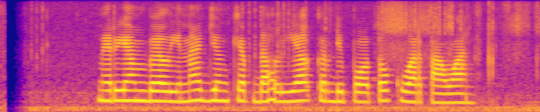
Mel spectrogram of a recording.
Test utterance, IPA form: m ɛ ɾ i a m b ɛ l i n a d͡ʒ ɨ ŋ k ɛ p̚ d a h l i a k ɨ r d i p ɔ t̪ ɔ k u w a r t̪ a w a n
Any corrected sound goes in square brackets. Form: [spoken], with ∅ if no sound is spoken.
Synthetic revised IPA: m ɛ ɾ i a m b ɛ l i n a d͡ʒ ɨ ŋ k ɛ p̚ d a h l i a k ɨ r d i p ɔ t̪ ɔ k u w a r t̪ a w a n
